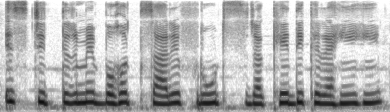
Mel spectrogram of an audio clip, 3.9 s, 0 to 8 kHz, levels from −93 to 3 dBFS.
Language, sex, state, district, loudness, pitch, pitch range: Hindi, female, Madhya Pradesh, Bhopal, -12 LUFS, 245 Hz, 235-260 Hz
